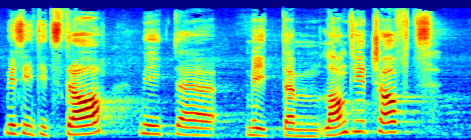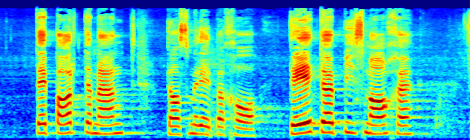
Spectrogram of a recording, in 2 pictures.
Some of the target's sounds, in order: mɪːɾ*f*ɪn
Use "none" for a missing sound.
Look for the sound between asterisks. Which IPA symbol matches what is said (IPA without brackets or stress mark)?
s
